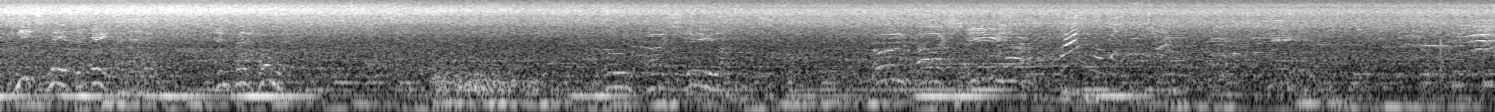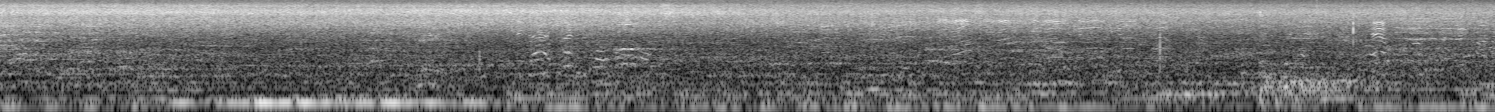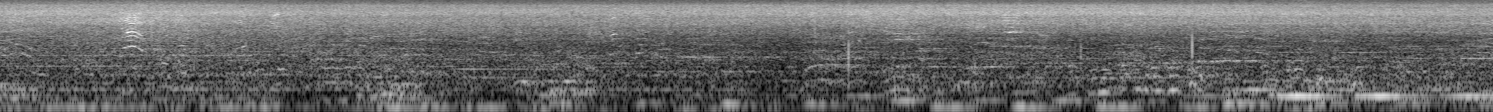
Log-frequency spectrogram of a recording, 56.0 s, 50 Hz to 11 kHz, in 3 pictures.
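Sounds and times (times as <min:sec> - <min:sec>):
music: 0:00.0 - 0:56.0
scattered voices: 0:00.0 - 0:56.0
steady rushing noise: 0:00.0 - 0:56.0.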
